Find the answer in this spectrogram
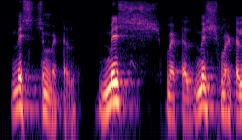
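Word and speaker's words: Mischmetal: मिश्र मेटल इसको हम pronounce करते हैं, ठीक है।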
